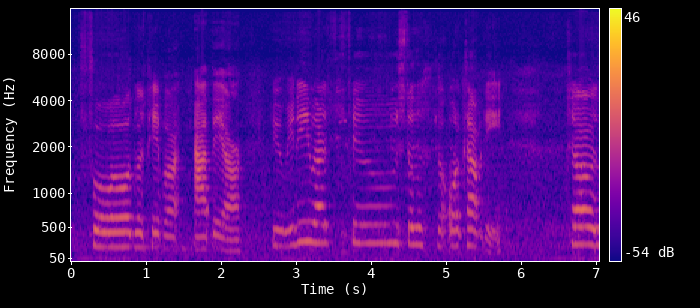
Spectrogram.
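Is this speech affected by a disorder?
Yes: Down syndrome; congenital.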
